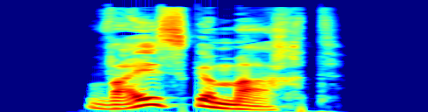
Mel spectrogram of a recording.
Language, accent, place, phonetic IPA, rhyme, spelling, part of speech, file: German, Germany, Berlin, [ˈvaɪ̯sɡəˌmaxt], -aɪ̯sɡəmaxt, weisgemacht, verb, De-weisgemacht.ogg
- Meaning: past participle of weismachen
